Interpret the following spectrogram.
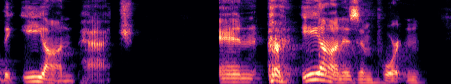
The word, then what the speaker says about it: AEON: Now it's spelled AEON. Okay. So I don't want y'all to, some people say Aeon, but it's Eon patches.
